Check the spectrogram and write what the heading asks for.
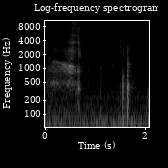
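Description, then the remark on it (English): Someone takes a quick sip of a drink, with a soft slurp followed by a few wet mouth clicks and a gulp, and no talking. “Let me get a little drink.”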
